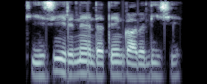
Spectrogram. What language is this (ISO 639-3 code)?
kln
